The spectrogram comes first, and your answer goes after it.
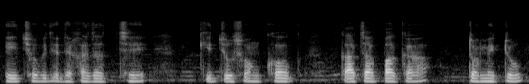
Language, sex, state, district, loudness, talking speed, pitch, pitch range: Bengali, male, Tripura, West Tripura, -21 LUFS, 115 wpm, 145 Hz, 140-175 Hz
